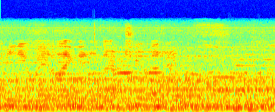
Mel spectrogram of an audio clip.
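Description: Steady low rumble of a moving car heard inside the cabin, with passengers' voices over it.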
